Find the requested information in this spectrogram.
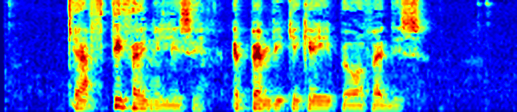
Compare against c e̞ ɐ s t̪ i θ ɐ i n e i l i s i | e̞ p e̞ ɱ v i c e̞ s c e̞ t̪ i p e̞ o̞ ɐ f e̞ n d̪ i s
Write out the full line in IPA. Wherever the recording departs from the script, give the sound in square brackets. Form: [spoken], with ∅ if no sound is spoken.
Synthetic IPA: c e̞ ɐ [f] t̪ i θ ɐ i n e i l i s i | e̞ p e̞ ɱ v i c e̞ [∅] c e̞ [∅] i p e̞ o̞ ɐ f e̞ n d̪ i s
